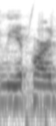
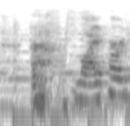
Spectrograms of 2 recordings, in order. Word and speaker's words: Liepard: I sometimes appreciate that like they get like that like at least with Leopard they got like spicy and made it dark type. Liepard, you mean?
